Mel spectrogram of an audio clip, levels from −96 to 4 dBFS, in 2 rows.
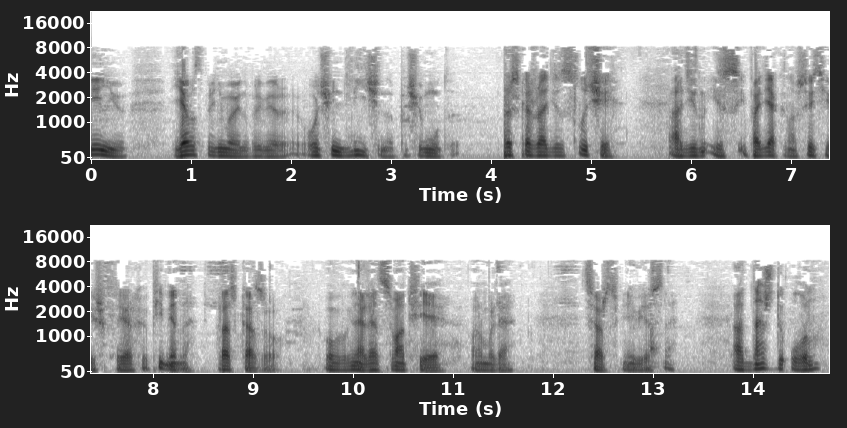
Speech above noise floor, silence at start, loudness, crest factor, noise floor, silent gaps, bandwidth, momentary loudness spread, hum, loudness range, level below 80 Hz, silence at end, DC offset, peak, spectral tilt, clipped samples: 30 dB; 0 s; -22 LUFS; 22 dB; -50 dBFS; none; 8.8 kHz; 10 LU; none; 3 LU; -40 dBFS; 0.1 s; under 0.1%; 0 dBFS; -6 dB/octave; under 0.1%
